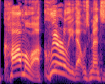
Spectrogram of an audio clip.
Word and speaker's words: Kamala: No, the wrong syllable. Oh my God, she called her Kamala as opposed to Kamala.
